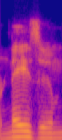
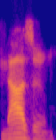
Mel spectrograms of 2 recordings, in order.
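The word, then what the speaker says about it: Nasum: favorite grind bands uh nazoom or nazum some people say but it's nazoon uh so are you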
